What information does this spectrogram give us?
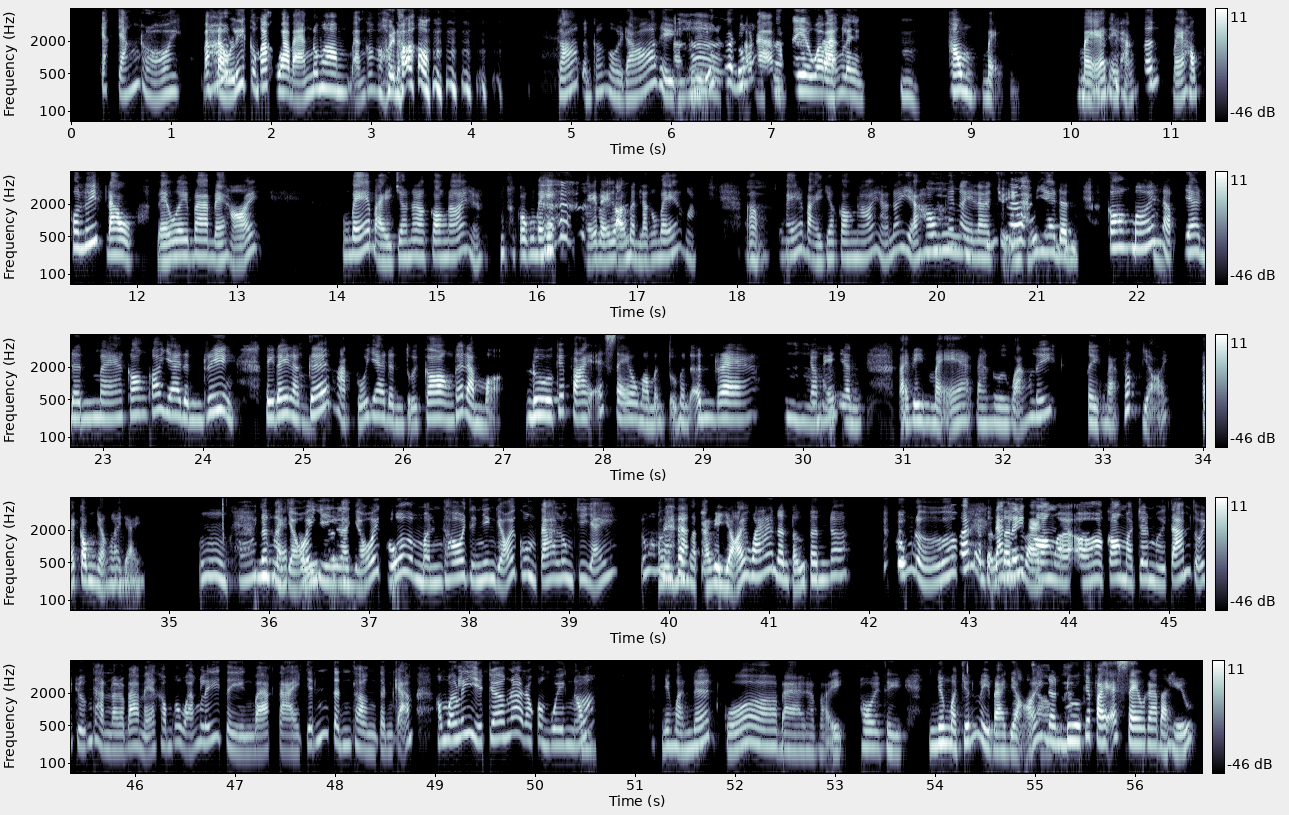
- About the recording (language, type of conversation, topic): Vietnamese, podcast, Làm thế nào để đặt ranh giới với người thân một cách tế nhị?
- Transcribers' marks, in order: tapping; laughing while speaking: "ngồi đó hông?"; laugh; laugh; laughing while speaking: "Con bé"; laugh; other background noise; laugh; tsk; "người" said as "ừn"; laughing while speaking: "nè?"; laugh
